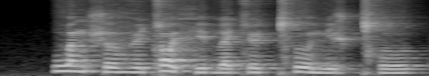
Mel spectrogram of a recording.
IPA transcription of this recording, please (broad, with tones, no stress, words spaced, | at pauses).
wə˥˧ŋʃɯ˧ vʉ˧cɔ˥˧ fʲə˧bɛ˧cʉ˧ ǀʰu˥˧mʲʉ˧ʃǀʰu˧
